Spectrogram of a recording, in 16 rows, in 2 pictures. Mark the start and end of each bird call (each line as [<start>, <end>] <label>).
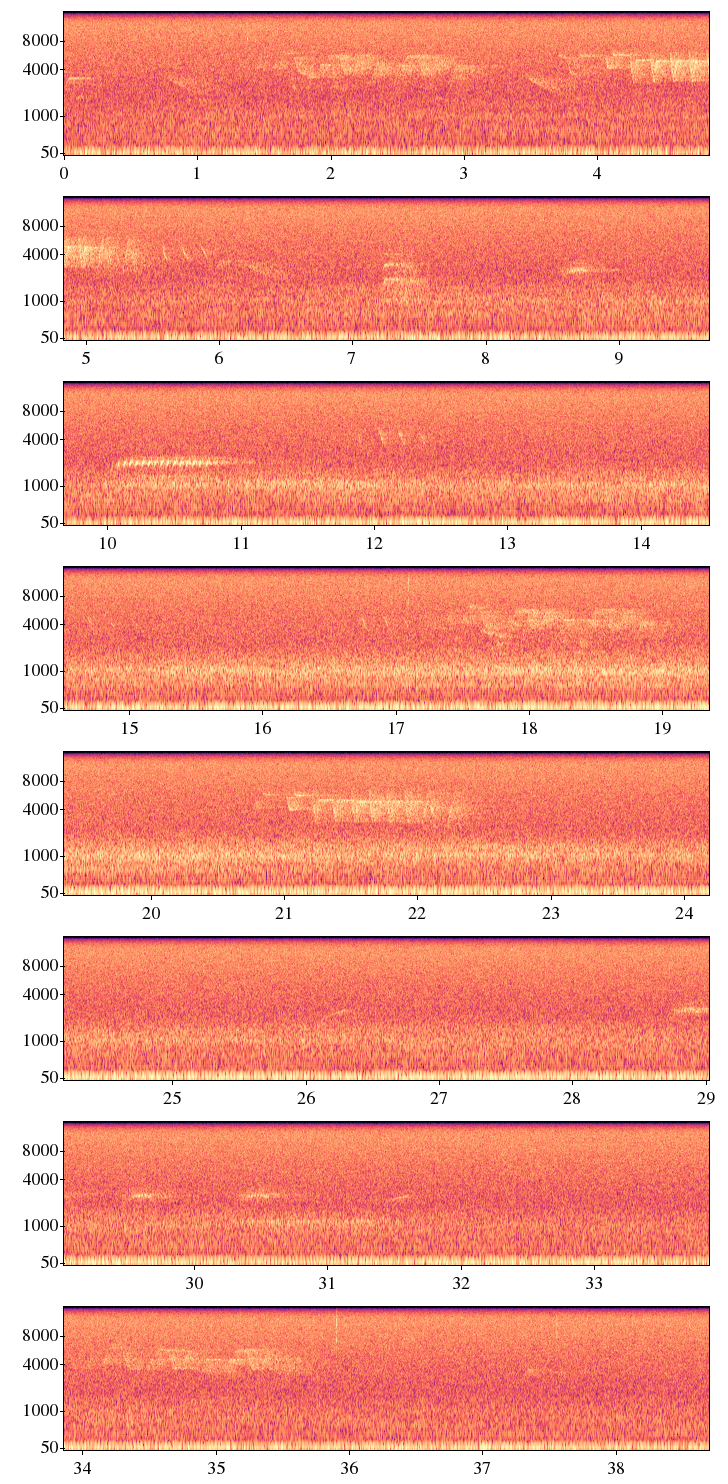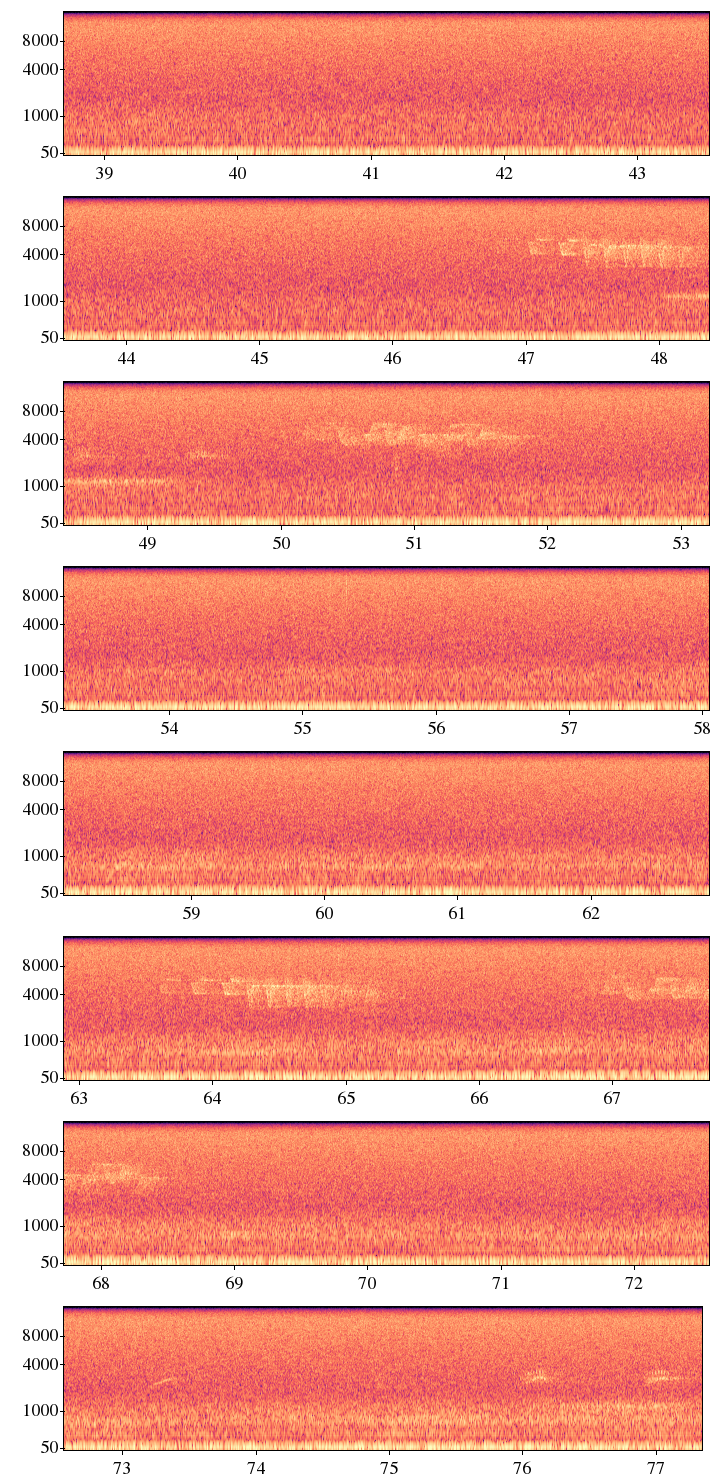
[1.41, 3.01] Common Yellowthroat (Geothlypis trichas)
[3.81, 5.61] Northern Waterthrush (Parkesia noveboracensis)
[6.91, 7.81] Red-bellied Woodpecker (Melanerpes carolinus)
[8.41, 9.01] Great Crested Flycatcher (Myiarchus crinitus)
[17.51, 19.31] Common Yellowthroat (Geothlypis trichas)
[20.71, 22.71] Northern Waterthrush (Parkesia noveboracensis)
[28.51, 30.91] Great Crested Flycatcher (Myiarchus crinitus)
[34.31, 35.91] Common Yellowthroat (Geothlypis trichas)
[46.91, 48.61] Northern Waterthrush (Parkesia noveboracensis)
[50.11, 52.21] Common Yellowthroat (Geothlypis trichas)
[63.51, 65.41] Northern Waterthrush (Parkesia noveboracensis)
[67.01, 68.61] Common Yellowthroat (Geothlypis trichas)
[75.41, 77.31] Great Crested Flycatcher (Myiarchus crinitus)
